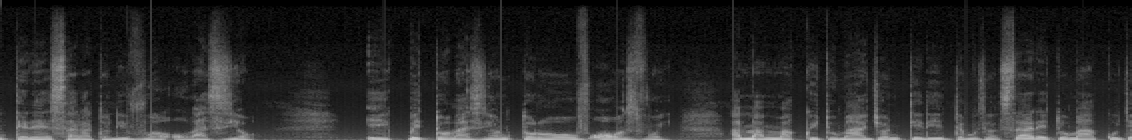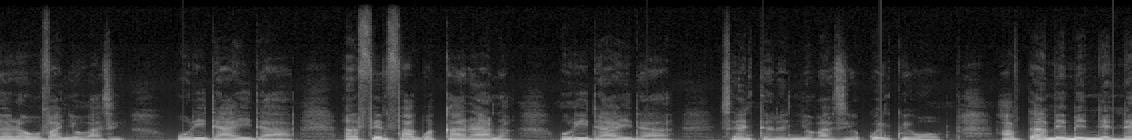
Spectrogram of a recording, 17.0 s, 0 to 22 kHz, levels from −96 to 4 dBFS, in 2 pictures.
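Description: A mains buzz runs under the speech from start to finish. It sits about 30 dB below the voice. Its root is 50 Hz, but it sounds raspy rather than smooth. That rasp comes from sharp switching spikes, two in every mains cycle. A dimmer, a rectifier or a missing shield lets them into the signal. The spikes spread harmonics of 50 Hz up to several kHz. The result is a steady, gritty drone beneath everything.

From 0.25 s to 16.83 s, a click recurs at a steady interval. It comes every 0.87 s, about twenty times in all. The spacing never wavers. This is likely clock drift buffer slips. Two devices seem to run on separate clocks, differing by roughly 700 ppm. The buffer between them slowly fills or empties. Then a block of a few tens of samples is dropped or repeated, and each slip is heard as a click.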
